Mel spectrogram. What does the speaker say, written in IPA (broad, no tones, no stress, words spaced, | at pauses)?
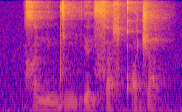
xaɲɯnʲdʲɯnʲrʲaj saɬ qʼʌd͡ʒa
